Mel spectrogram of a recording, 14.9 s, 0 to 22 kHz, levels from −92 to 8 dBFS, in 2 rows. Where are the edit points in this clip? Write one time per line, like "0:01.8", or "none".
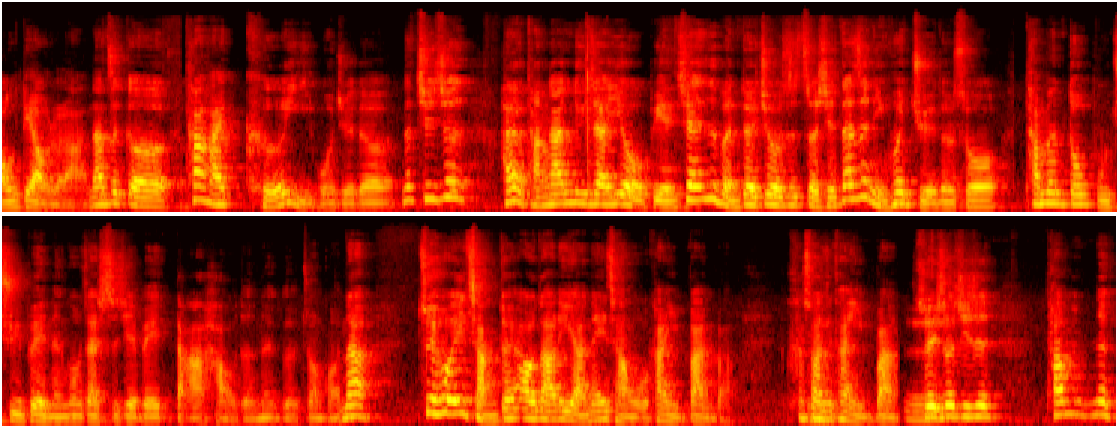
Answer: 0:06.7
0:11.7
0:13.4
